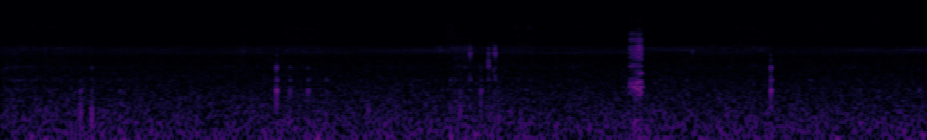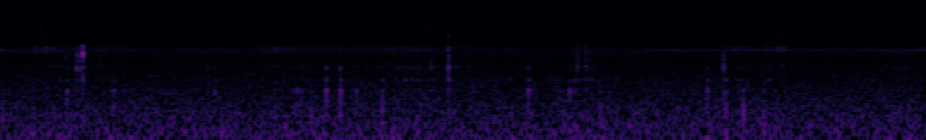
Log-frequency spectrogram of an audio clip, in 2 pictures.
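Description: A fishing reel clicks and rattles close by.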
